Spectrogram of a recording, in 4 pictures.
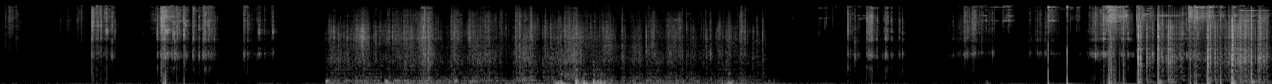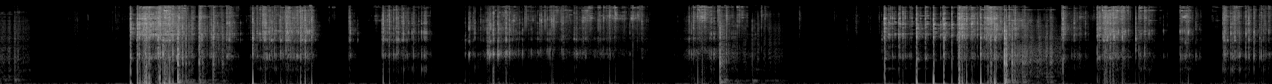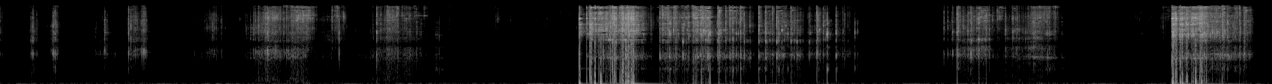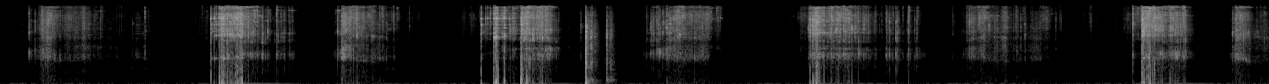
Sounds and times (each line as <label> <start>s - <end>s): drop some coins on a metallic surface 0.8s - 9.0s
drop some coins on a metallic surface 9.8s - 13.0s
drop some coins on a metallic surface 14.0s - 15.4s
drop some coins on a metallic surface 19.7s - 20.5s
drop some coins on a metallic surface 21.6s - 24.3s
drop some coins on a metallic surface 43.0s - 44.3s
drop some coins on a metallic surface 49.5s - 50.6s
